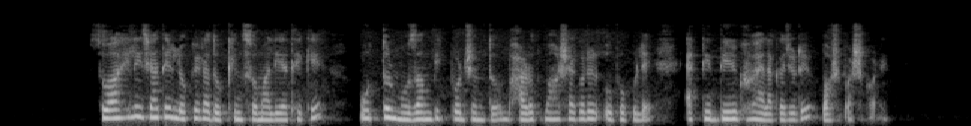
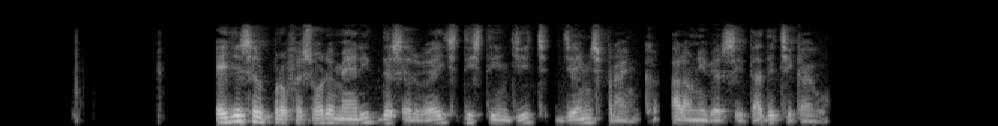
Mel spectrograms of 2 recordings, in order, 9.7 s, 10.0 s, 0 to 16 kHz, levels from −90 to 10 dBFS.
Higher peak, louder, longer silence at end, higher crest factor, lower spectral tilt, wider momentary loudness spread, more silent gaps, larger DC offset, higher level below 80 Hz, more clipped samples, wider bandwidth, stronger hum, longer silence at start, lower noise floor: about the same, -6 dBFS vs -4 dBFS; about the same, -23 LUFS vs -24 LUFS; second, 0.85 s vs 1.7 s; about the same, 18 dB vs 22 dB; about the same, -7 dB/octave vs -6 dB/octave; second, 10 LU vs 16 LU; second, none vs 0.85-0.91 s, 0.97-1.55 s, 1.68-2.15 s, 6.61-6.70 s; neither; about the same, -64 dBFS vs -64 dBFS; neither; about the same, 7.8 kHz vs 7.8 kHz; neither; first, 1 s vs 0.75 s; about the same, -87 dBFS vs under -90 dBFS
